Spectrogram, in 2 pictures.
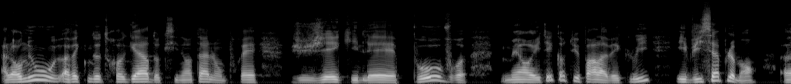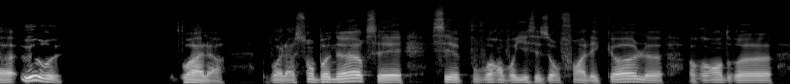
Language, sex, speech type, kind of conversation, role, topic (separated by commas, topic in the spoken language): French, male, conversation, unstructured, none, As-tu déjà planté un arbre, et comment ça s’est passé ?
